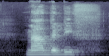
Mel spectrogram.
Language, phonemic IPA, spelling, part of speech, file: Dutch, /ˌmadəˈlifjə/, madeliefje, noun, Nl-madeliefje.ogg
- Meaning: diminutive of madelief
